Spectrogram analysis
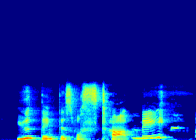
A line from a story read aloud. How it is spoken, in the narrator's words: Jessica laughed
